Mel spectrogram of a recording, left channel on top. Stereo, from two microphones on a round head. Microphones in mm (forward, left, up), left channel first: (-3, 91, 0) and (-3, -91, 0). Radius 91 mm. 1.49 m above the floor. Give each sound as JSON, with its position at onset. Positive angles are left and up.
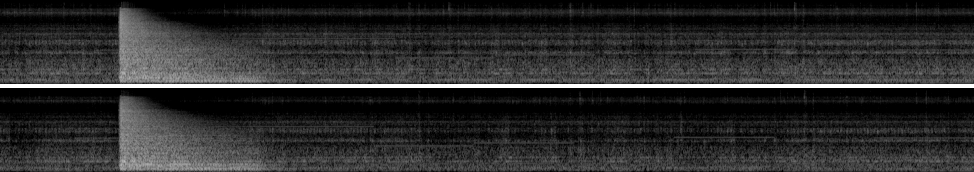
{"t": 1.2, "sound": "a door slam", "side_deg": 20, "distance_m": 0.6}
